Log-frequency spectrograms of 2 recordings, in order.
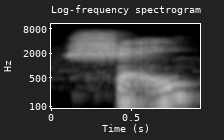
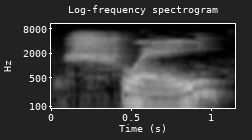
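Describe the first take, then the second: First: The word is pronounced like shay. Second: The word is pronounced like shui. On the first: This is the usual form across most places. "typically, it's shay" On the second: This is a regional form heard among older people. "in some locations, particularly among older people, it becomes shui"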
